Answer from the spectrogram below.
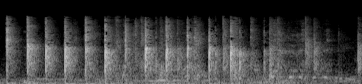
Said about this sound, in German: Ja. Applaus, Applaus!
